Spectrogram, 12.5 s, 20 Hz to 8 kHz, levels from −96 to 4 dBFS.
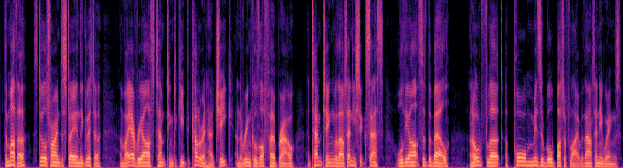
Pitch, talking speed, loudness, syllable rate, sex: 145 Hz, 220 wpm, -18 LUFS, 6.2 syllables/s, male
